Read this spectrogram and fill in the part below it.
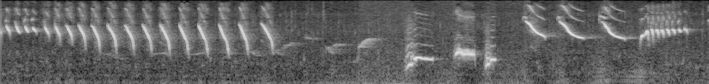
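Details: White-rumped shama singing in full, energetic 'gacor' form: a fast run of about twenty high, descending chip notes, then varied lower rich phrases and loud sweeping downslurred whistles, with no other clear sounds.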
